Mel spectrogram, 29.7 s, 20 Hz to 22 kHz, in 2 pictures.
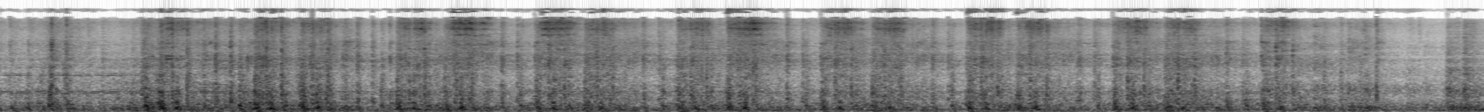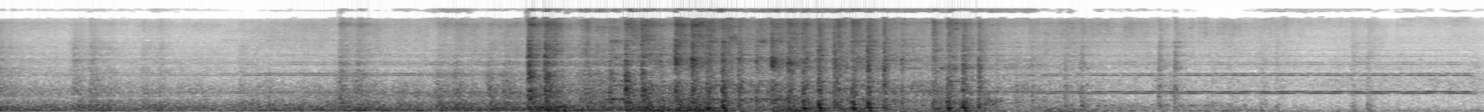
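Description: Meitetsu electric train running through, its wheels clattering rhythmically over the track. It is loudest near the start and again about twenty seconds in, and dies away about 25 seconds in. A level crossing warning bell rings with a steady tone at the very start and again after the train has gone.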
